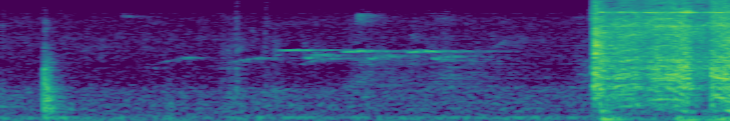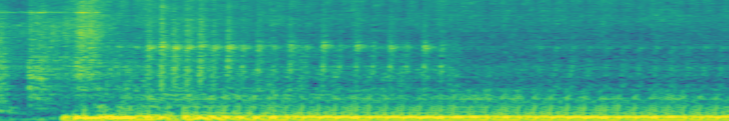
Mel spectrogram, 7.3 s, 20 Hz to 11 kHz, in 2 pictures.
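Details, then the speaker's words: 2013 Scion FR-S (BRZ twin) bought with a rod knock, original engine before a used-engine swap; silence, then the starter cranks and it catches into idle with a steady low rhythmic knock underneath: rod knock. "in today's video we have another great example of why my wife keeps trying to take my Facebook Marketplace away this 2013 F FRS with a rod knock and uh some paint defects and some great Wheels"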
